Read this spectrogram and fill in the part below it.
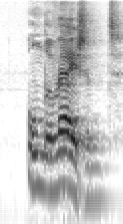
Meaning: present participle of onderwijzen
- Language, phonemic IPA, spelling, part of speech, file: Dutch, /ɔndərˈwɛizənt/, onderwijzend, verb / adjective, Nl-onderwijzend.ogg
